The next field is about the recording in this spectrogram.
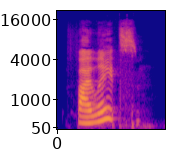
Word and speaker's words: phthalates: What is that word? – Phylates. – Why is it spelled like that? It should be F-I-L-A-T-E.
